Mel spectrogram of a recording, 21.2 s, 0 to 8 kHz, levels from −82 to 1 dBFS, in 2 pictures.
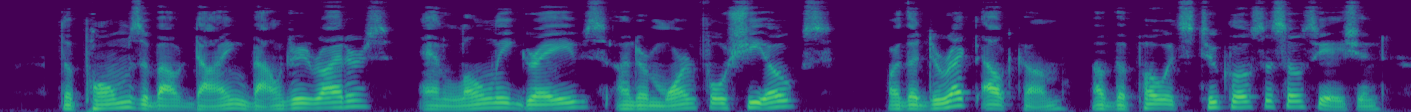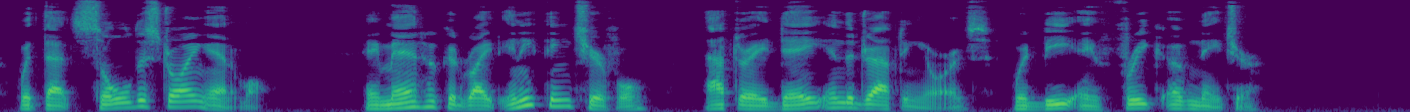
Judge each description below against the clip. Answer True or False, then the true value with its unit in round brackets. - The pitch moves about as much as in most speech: False (6.1 semitones)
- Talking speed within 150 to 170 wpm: False (135 wpm)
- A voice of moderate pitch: False (110 Hz)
